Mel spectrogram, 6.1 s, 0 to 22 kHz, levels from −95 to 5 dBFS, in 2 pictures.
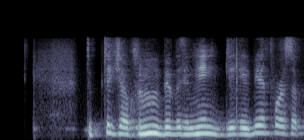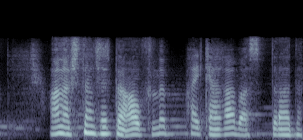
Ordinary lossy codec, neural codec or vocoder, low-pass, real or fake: AAC, 48 kbps; codec, 16 kHz, 0.5 kbps, X-Codec, HuBERT features, trained on general audio; 7.2 kHz; fake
